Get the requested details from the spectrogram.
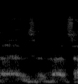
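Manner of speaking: low, soft, lazy mumbling. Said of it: "I start talking like this".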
